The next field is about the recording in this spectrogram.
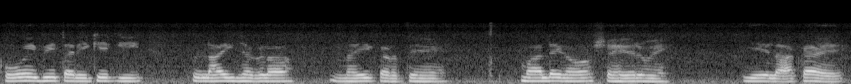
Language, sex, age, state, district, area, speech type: Urdu, male, 18-30, Maharashtra, Nashik, urban, spontaneous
